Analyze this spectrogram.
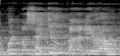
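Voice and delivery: high, loud theatrical plea to Brother Nero; hammed-up pleading. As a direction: beg dramatically, as if in a soap opera. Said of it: "And then I'm going like".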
